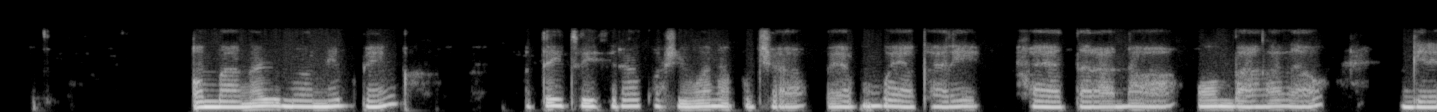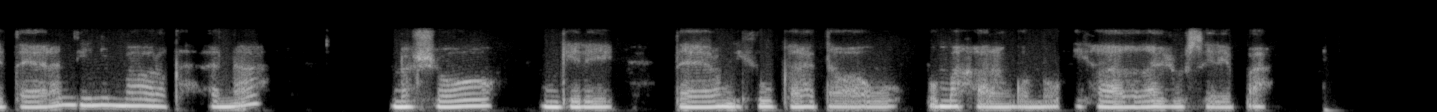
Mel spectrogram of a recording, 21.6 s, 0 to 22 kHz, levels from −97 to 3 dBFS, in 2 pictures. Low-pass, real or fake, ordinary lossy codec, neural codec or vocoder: 7.2 kHz; real; Opus, 16 kbps; none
